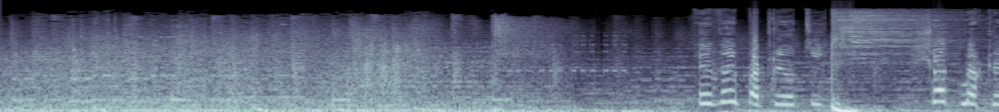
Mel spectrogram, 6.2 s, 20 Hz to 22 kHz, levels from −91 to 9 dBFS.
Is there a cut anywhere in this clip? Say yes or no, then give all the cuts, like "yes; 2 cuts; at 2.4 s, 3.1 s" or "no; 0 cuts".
no; 0 cuts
